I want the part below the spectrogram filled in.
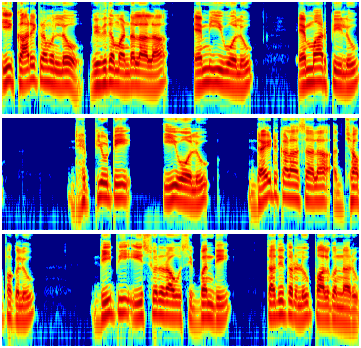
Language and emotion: Telugu, neutral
